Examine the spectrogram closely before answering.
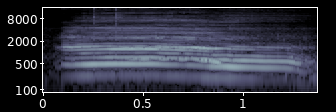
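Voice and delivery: loud high groan; long wounded "ugh"; pained moan. Acted. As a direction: groan out in pain, pitched well up. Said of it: "moaning a little bit".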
